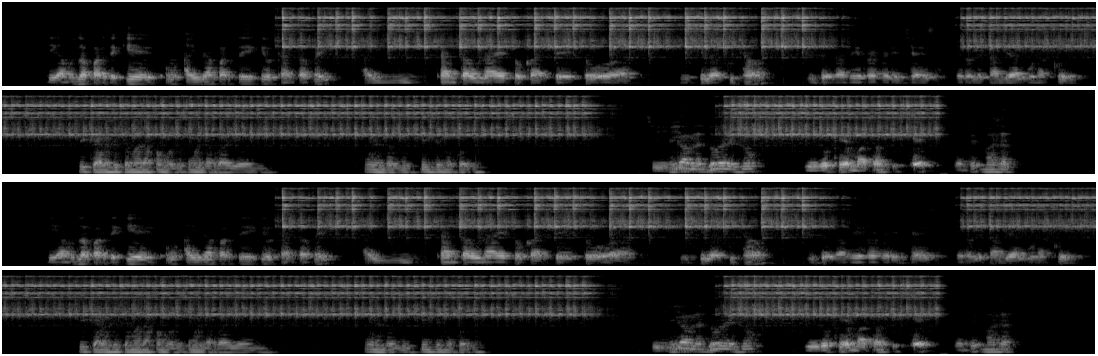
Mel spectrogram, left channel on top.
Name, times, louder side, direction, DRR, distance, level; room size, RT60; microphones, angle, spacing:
voice 1, 0.5-3.3 3.6-6.3 6.8-7.6 8.1-10.9 17.4-18.1 19.0-20.7, left 2 dB, 55° left, 1.7 m, -34 dB
sound 1, 2.7-8.4 9.6-16.9 18.1-20.3, left 1 dB, ahead, 0.7 m, -26 dB
voice 2, 11.7-13.6 14.6-15.7 17.6-18.5 19.7-19.8 20.7-21.0, left 2 dB, 35° left, 1.1 m, -37 dB
8.1 x 5.9 x 2.4 m
head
